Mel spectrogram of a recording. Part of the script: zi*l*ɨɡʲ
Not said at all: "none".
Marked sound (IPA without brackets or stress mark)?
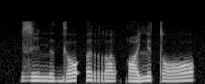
n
